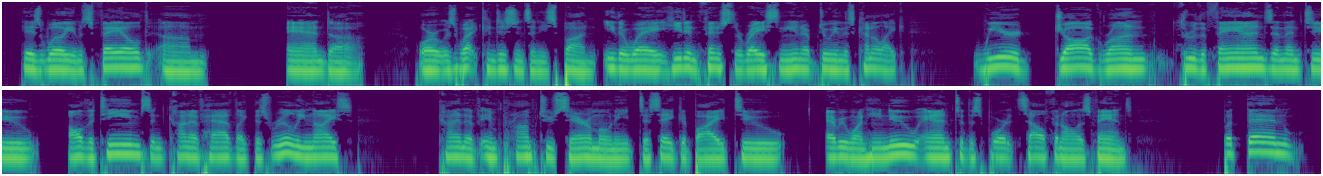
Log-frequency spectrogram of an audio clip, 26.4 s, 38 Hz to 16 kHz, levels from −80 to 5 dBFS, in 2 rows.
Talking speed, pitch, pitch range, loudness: 165 wpm, 125 Hz, 115-135 Hz, -21 LUFS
